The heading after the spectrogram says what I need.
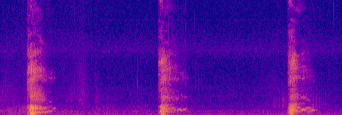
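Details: After tracheal ring surgery with constant coughing while exhaling: three harsh, dry coughs about every three seconds; recurring post-surgical cough.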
